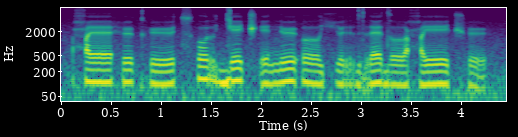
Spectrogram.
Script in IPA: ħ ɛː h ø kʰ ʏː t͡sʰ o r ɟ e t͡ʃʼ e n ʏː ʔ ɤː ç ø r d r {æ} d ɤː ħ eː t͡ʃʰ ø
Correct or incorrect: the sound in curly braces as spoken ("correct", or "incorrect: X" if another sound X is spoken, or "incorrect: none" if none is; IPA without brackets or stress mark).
incorrect: ɛ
